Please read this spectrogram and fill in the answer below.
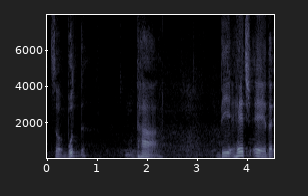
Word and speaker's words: Buddha: the be there is a BB right so boot ha the h8 h is of the audible boota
